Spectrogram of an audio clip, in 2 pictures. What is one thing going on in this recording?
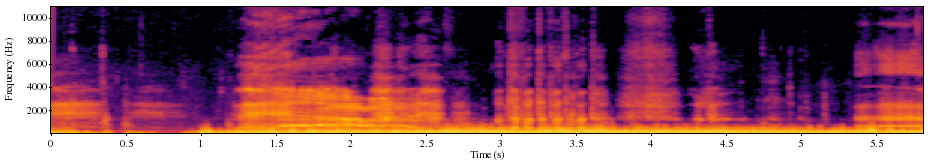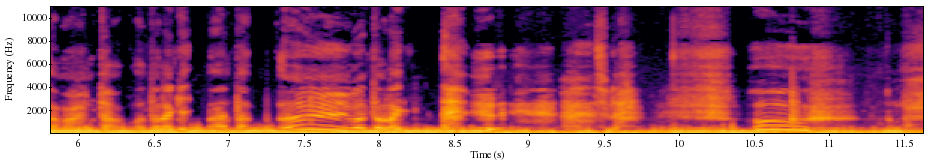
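A man talks with animation close by, outdoors in wind.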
